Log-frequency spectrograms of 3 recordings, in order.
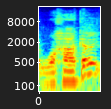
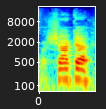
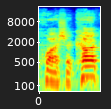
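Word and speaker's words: Oaxaca: the zapex in nearby Waka yes I know I called it wasaka the Aztecs would have called it hakak so my pronunciation wasn't terribly off the map on screen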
